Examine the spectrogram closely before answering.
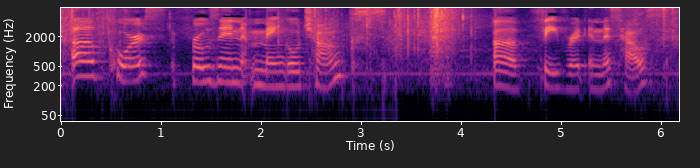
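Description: Background music is audible. Over it, a woman talks. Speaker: mom vlogger. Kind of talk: casual vlog chat. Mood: upbeat, enthusiastic. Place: kitchen.

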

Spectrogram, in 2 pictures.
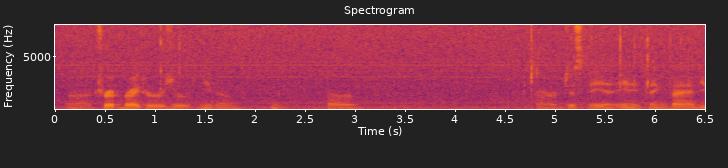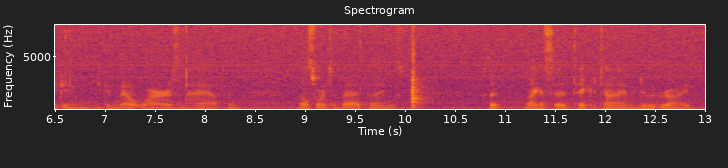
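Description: Against noticeable background noise, a man talks at a fairly slow pace, with long, frequent pauses. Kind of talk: tutorial. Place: workshop. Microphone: camera far.

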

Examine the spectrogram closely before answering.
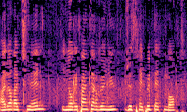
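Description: Over light background noise, a woman talks at a fairly quick pace with a fairly high pitch. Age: 20s. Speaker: postal worker, stroke victim; audience member. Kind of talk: testimony. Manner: halting. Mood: emotional, indignant. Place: hall. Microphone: handheld.

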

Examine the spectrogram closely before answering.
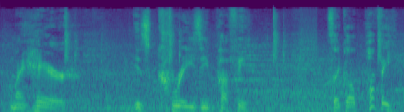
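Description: Music sounds in the background. The speaker keeps a moderate pace. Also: man. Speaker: vlogger. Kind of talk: casual vlog chat. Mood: upbeat, playful. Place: hall. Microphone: phone near.

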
